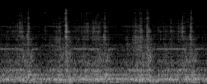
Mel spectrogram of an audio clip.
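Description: Laser engraver at work on a rotary attachment: the gantry's stepper motors whir and hum steadily as the head sweeps across the bamboo, with a sharp tick every half second or so.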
